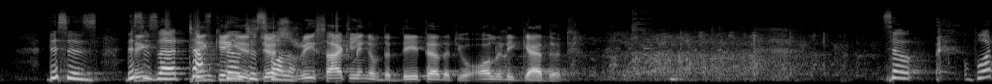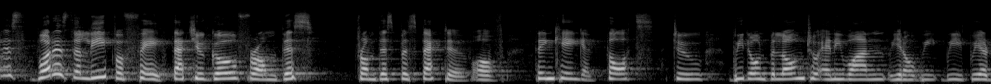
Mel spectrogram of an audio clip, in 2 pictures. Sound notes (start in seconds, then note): 8.0 laughter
